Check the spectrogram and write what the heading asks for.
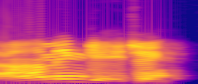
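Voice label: attacking, professional female; vo; agents; Source Model Packs; Counter Strike Model Pack; CS2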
